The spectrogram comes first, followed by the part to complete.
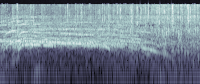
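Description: A crowd cheering with one long shout from many voices over clapping. The cheer falls away near the end.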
